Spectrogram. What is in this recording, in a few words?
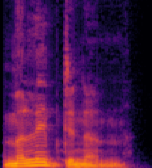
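"molybdenum", British English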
